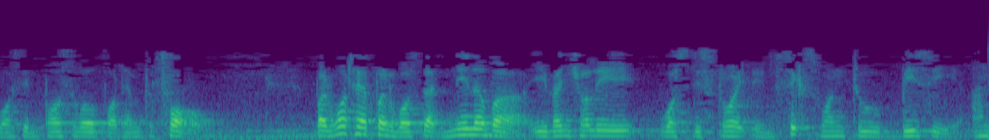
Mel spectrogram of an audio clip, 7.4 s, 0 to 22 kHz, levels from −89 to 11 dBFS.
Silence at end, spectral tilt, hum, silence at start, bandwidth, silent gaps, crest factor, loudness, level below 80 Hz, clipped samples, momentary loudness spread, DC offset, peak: 0 s; -11 dB/octave; none; 0 s; 5.4 kHz; none; 18 dB; -25 LUFS; -52 dBFS; under 0.1%; 13 LU; under 0.1%; -6 dBFS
